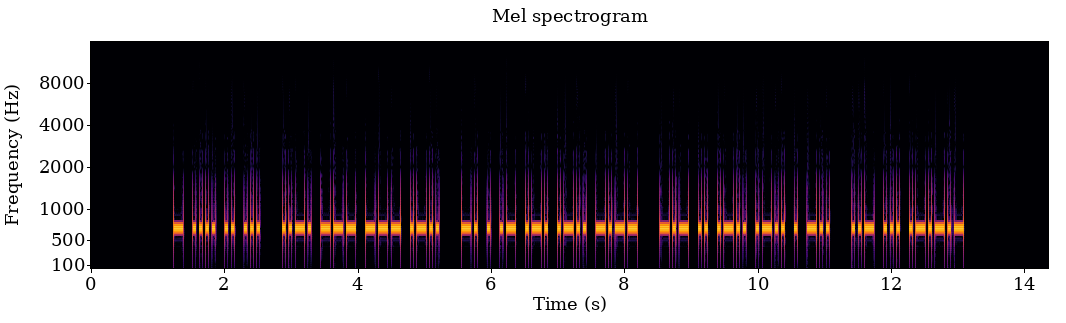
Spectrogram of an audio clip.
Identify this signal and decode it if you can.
Morse code, heard as a keyed tone, about 25 wpm, 700 Hz. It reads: THIS FOOL NEARLY KILLED US.
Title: A Sound Of Thunder 25wpm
